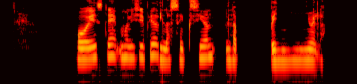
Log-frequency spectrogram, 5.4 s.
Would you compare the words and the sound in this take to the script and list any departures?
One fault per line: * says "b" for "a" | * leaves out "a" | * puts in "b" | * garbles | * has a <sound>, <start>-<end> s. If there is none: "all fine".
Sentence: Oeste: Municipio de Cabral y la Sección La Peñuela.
* leaves out "de Cabral"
